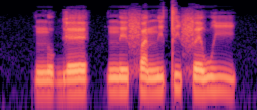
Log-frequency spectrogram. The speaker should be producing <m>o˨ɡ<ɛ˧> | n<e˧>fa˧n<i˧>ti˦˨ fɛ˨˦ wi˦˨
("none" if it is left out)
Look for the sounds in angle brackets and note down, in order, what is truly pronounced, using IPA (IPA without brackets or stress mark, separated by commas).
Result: n, ɛ˧, e˧, i˦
